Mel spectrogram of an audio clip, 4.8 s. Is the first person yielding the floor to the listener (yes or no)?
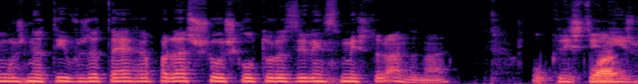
no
